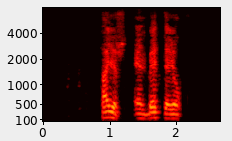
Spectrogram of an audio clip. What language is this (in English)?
Turkish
